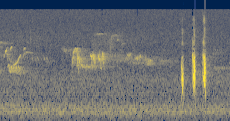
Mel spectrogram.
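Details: Fieldfare giving soft, scratchy warbled notes, then three loud harsh chack calls in rapid sequence at the end, with hiss behind.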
